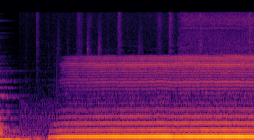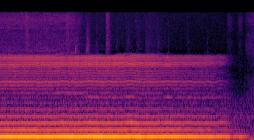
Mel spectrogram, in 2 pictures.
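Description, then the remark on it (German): A person hums one steady, low, buzzing note imitating a bee, performing the Bhramari breathing technique, held unbroken for about nine seconds, fairly loud, with no talking. “Wir hörten eben gerade das Bienenbrummen.”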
